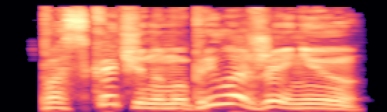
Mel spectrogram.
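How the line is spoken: Angry barked reply. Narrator (Russian): зло рявкнул в ответ, не желающий показывать слабость Данцев

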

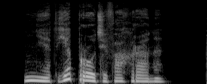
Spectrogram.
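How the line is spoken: Mumble into phone. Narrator (Russian): пробормотала в трубку

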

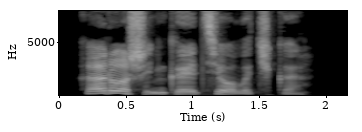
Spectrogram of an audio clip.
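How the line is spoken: Sudden creaky voice. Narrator (Russian): вдруг проскрипел Карпов

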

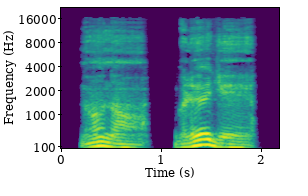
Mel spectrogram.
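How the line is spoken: Grumble. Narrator (Russian): проворчал тот

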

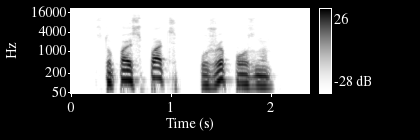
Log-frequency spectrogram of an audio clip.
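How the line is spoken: Stern. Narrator (Russian): Рита строго сказала

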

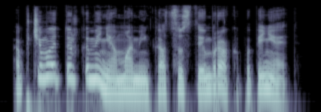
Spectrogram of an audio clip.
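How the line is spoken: Snorted. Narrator (Russian): фыркнул Варлеон

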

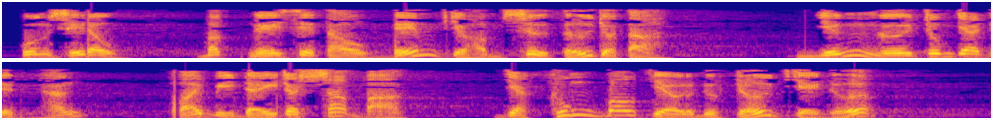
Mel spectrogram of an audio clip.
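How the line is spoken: Loud commanding shout. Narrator (Vietnamese): tôi quát lớn

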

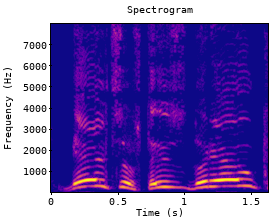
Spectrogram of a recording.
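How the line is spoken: Shout while spitting mud. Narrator (Russian): крикнула она, отплевываясь от грязи

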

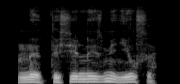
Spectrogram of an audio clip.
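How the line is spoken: Quiet. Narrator (Russian): тихо сказал Арнет

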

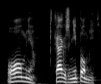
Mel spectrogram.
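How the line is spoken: Sighing. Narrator (Russian): вздохнул Михаил

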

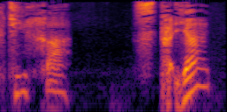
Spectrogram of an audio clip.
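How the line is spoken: Sudden furious whispered bark. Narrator (Russian): вдруг яростным шепотом рявкнул Сварог

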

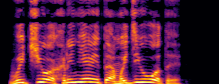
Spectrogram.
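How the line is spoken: Frightened yelling. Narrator (Russian): заорал перепугавшийся Федька

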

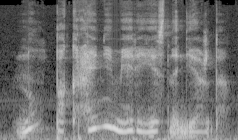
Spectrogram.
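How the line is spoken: Whisper in ear. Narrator (Russian): прошептал клубок на ухо огоньку

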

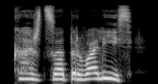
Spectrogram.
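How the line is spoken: Exhaled with weak relief. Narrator (Russian): выдохнула я с таким облегчением, что ослабла

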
